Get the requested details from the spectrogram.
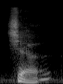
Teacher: cha is called a palatal sound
